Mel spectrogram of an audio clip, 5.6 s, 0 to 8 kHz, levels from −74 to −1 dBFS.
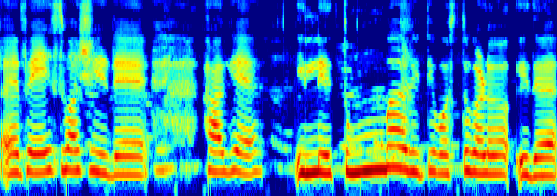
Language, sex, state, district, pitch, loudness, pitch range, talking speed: Kannada, female, Karnataka, Shimoga, 265 Hz, -12 LUFS, 250-285 Hz, 120 wpm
